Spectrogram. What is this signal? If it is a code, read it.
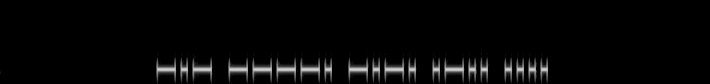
Morse code, heard as a keyed tone, about 20 wpm, 700 Hz. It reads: K9CLH
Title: Speed Racing - USA Call Signs 17wpm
